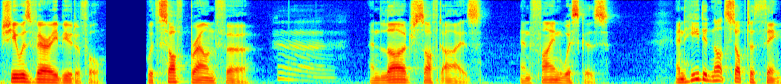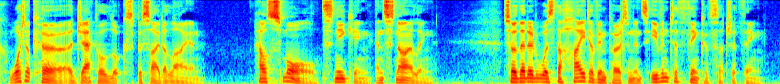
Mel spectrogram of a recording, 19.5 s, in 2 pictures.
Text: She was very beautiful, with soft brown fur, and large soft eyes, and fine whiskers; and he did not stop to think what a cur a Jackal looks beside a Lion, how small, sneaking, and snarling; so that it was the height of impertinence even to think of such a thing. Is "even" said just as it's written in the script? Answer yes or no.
yes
